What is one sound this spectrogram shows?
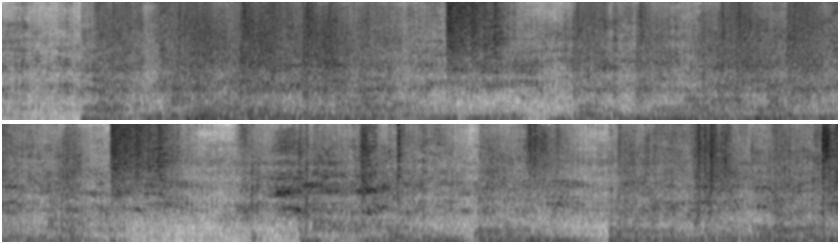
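A large wolf growls and snarls.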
